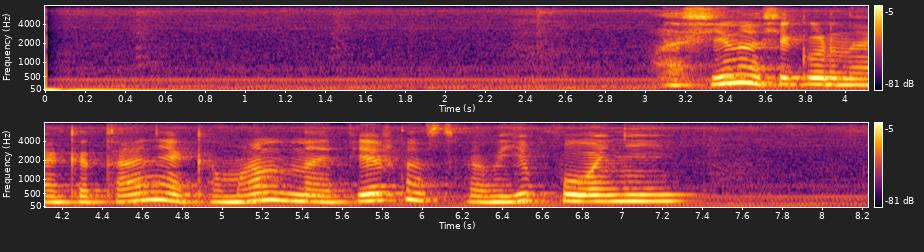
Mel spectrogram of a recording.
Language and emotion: Russian, positive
